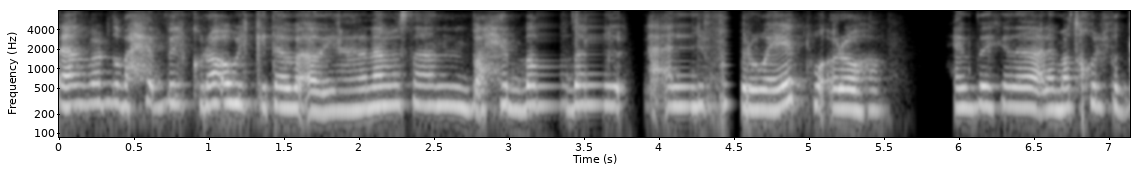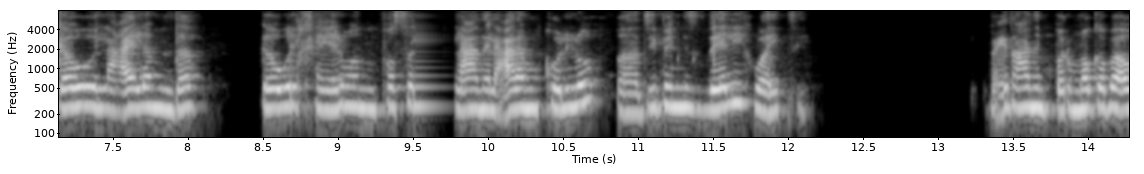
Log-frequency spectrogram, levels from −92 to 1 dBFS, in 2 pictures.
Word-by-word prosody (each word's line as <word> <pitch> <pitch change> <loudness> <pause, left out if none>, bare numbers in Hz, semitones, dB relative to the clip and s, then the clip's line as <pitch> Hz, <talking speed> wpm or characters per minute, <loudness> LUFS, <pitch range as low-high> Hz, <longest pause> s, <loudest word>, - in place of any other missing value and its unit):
يعني 265 0 +6
أنا 280 - -4
برضه 295 0 -2
باحب 275 +1 -1
القراءة 285 0 +2
والكتابة 265 -3 +1
أوي، 225 -1 +1
يعني 230 +1 -2
أنا 265 +2 +3
مثلًا 270 -2 -2
باحب 275 -3 -1
أفضل 275 -1 -3 0.2
أقلِّب 265 0 -1
في 275 +2 -8
روايات 255 +5 +2
وأقراها، 235 -3 +1 0.4
باحب 255 +1 0
كده 260 -3 +1
لمّا 240 +1 +1
أدخُل 255 +2 -4
في 260 - -4
جَو 250 +2 +3
العالم 245 0 +1
ده، 255 +2 -4 0.4
جَو 245 +1 +3
الخيال 255 -3 -1
وانفصل 260 +1 -4
عن 240 +1 +2
العالم 245 +1 +3
كُلّه، 270 +5 +1
فدي 210 +3 -4
بالنسبة 250 -2 +2
لي 295 +2 -1
هوايتي. 225 0 -4 1.2
بعيد 260 - -2
عن 255 0 +3
البرمجة 240 +1 +1
بقى 245 -2 +5
255 Hz, 160 wpm, -19 LUFS, 240-270 Hz, 1.2 s, يعني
